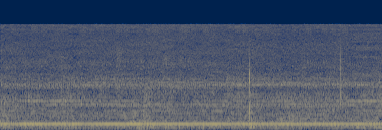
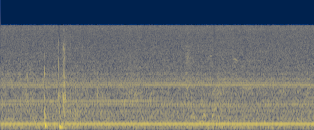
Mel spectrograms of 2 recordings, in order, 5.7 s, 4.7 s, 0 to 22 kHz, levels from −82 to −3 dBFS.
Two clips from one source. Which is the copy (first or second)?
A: first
